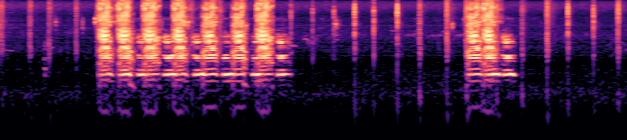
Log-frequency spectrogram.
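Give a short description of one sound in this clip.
A goose honks loudly several times.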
